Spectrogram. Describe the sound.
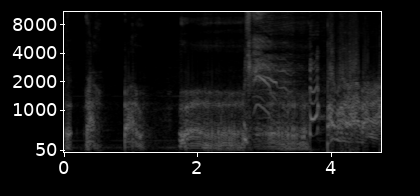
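A man loudly imitates a dog, letting out a few gruff barks and a drawn-out growling howl, with other voices joining in briefly toward the end.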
